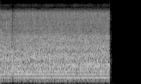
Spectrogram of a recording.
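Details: 2005 Toyota Matrix radiator cooling fan after replacing the noisy, vibrating fan motor that had play, engine running with AC on: strong, even rush of air for about a second, then a clean cut-off; no scraping or buzzing, fan healthy.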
